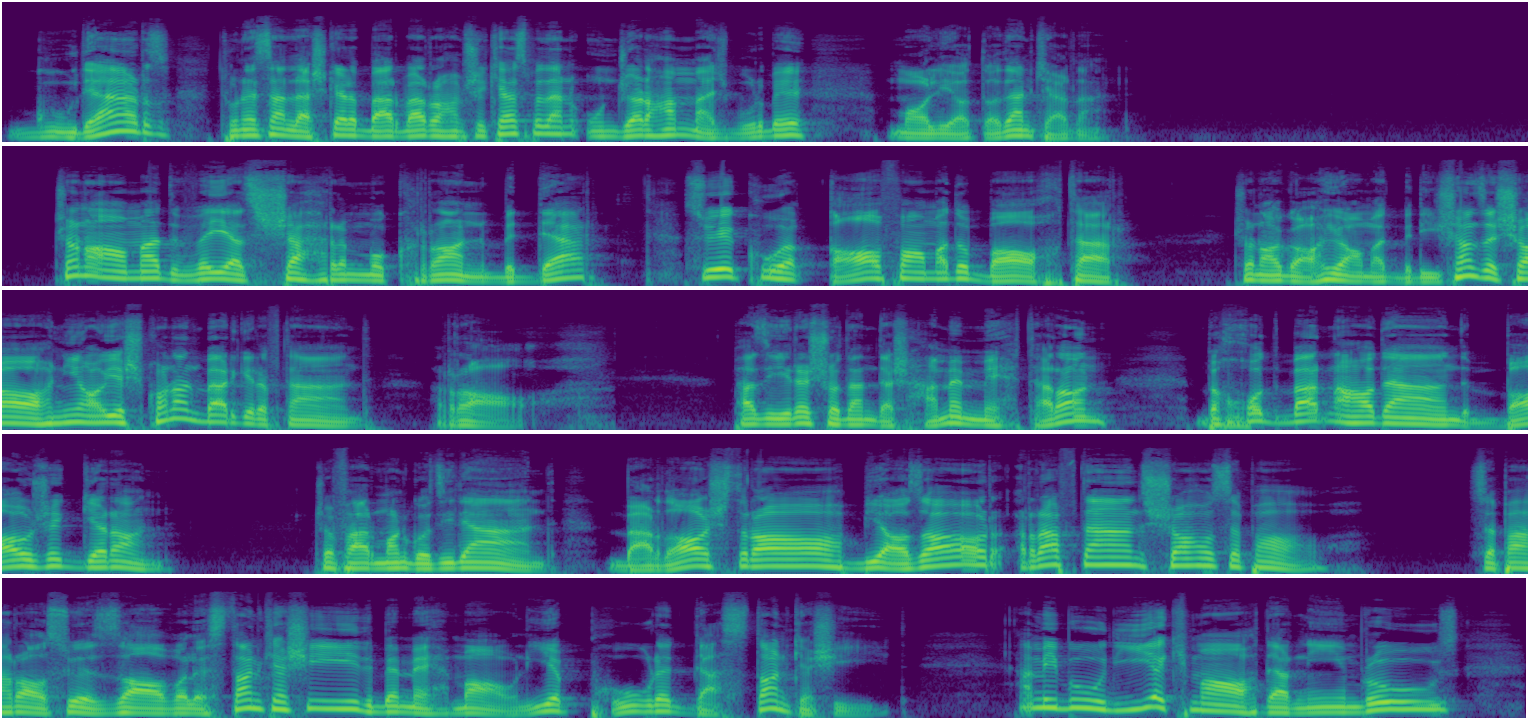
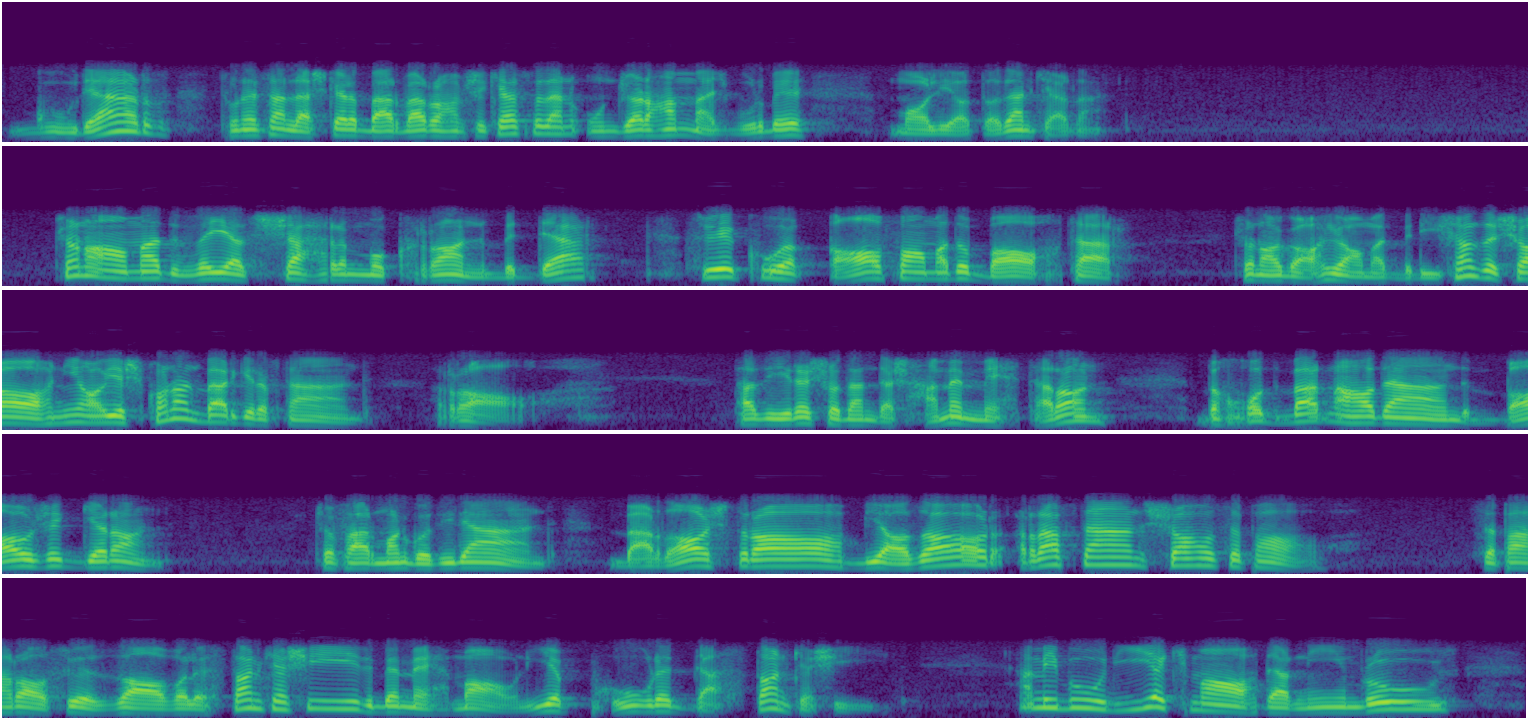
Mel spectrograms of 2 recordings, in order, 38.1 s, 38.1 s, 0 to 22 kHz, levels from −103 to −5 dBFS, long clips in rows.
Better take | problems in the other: first | phone-call audio

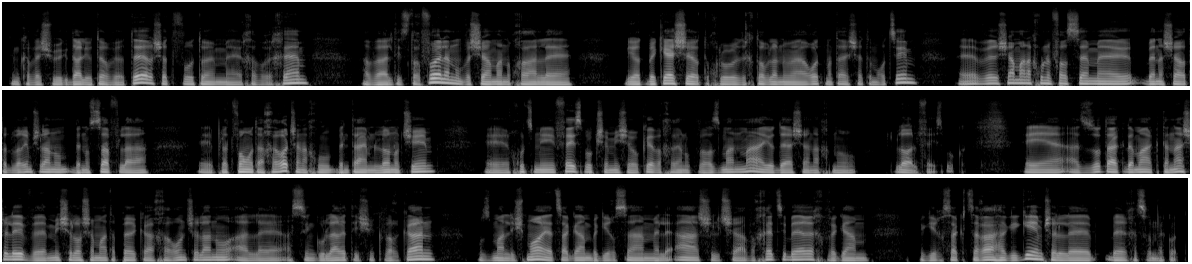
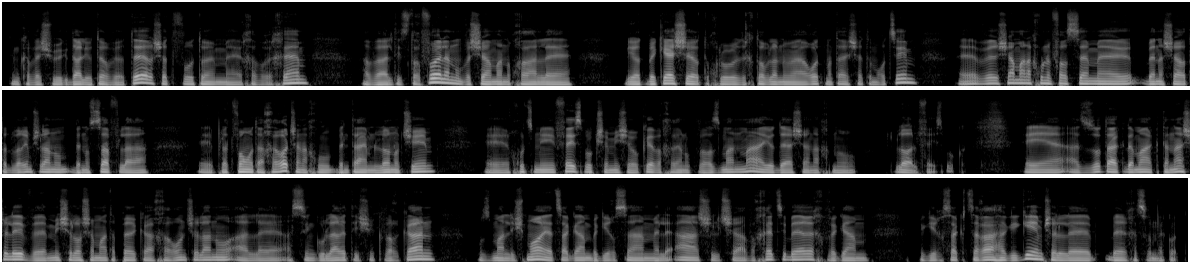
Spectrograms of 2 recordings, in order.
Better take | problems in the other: neither | none

